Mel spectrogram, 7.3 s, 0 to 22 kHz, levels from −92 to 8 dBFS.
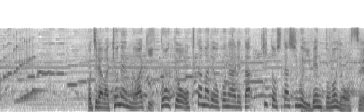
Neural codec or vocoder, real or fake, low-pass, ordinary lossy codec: none; real; none; none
